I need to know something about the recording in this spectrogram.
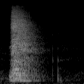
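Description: A single abrupt sneeze: a loud, breathy burst that fades within a fraction of a second, followed by a couple of faint clicks. No one speaks.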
